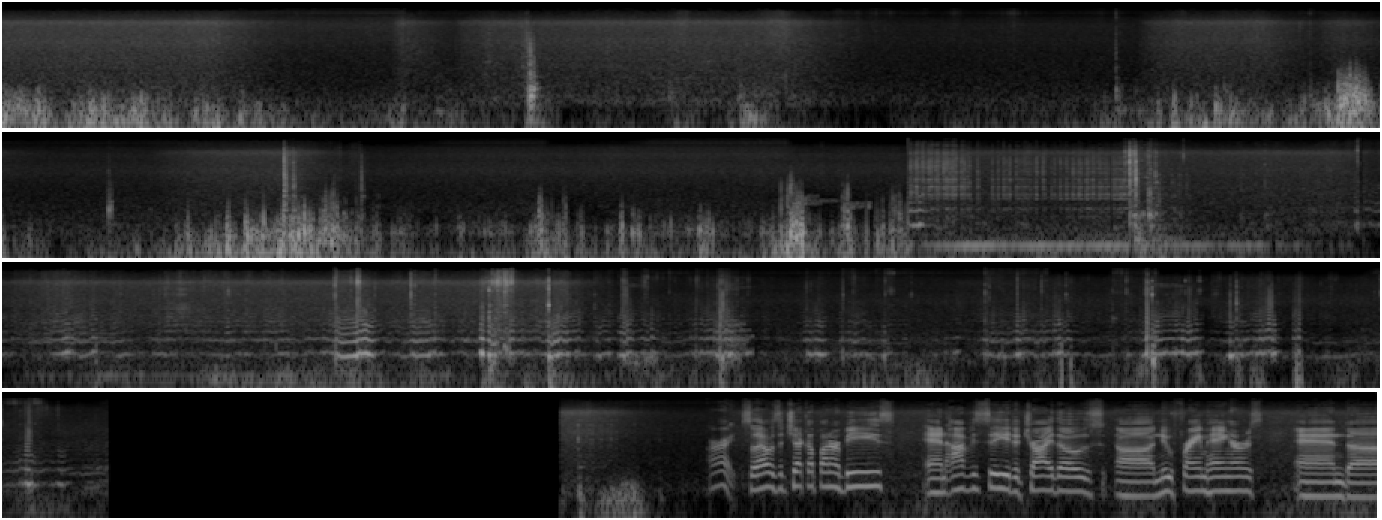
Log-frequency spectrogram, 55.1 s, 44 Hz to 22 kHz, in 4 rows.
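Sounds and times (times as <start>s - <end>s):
honeybees buzzing: 22.8s - 42.4s.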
